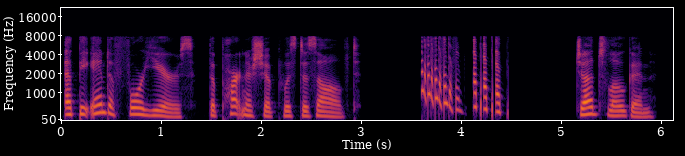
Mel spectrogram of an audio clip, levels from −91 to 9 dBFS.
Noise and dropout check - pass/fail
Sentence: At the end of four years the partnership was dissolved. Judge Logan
fail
